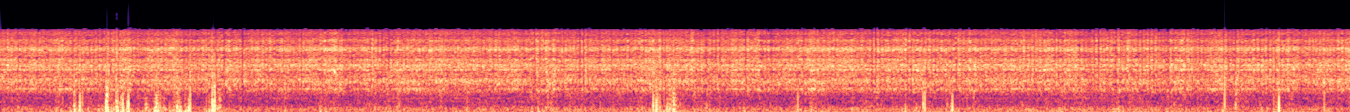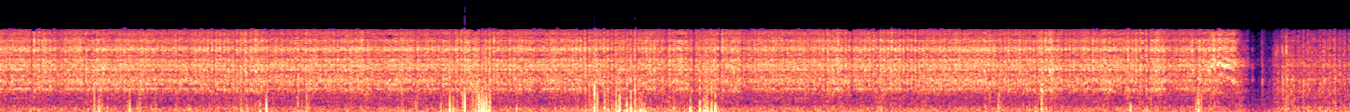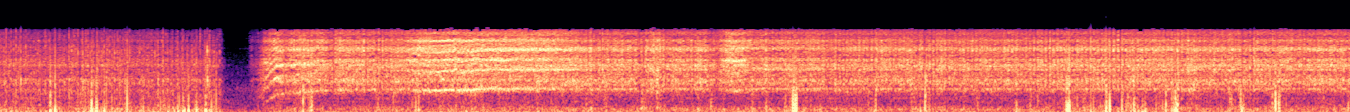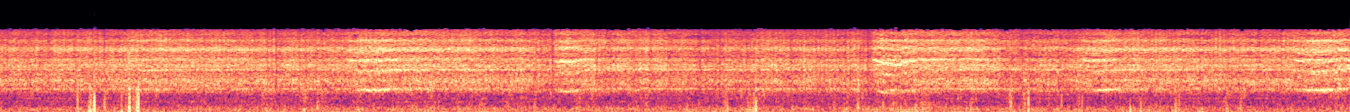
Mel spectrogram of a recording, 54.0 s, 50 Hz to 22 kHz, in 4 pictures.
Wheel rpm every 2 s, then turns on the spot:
230, 240, 230, 230, 230, 230, 230, 230, 230, 230, 230, 230, 210, 40, 40, 210, 230, 230, 230, 230, 230, 230, 230, 230, 230, 230, 230.
26-28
